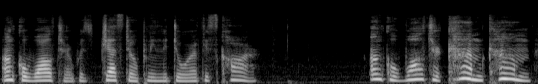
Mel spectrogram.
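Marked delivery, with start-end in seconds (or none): 3.7-5.3 put-on high, loud, pleading child's sob; sobbing. Boy sobbing to his uncle to come quick. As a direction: beg him to come through tears. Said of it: "sobbed Jims".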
